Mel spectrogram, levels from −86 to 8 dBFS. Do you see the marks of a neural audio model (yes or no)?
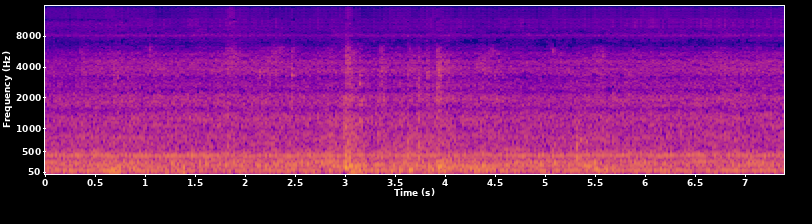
no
